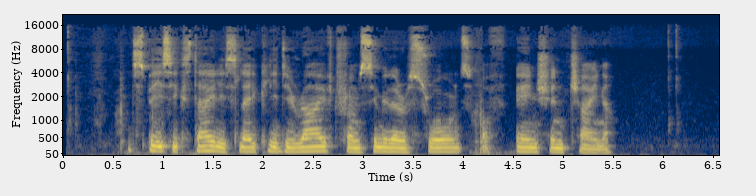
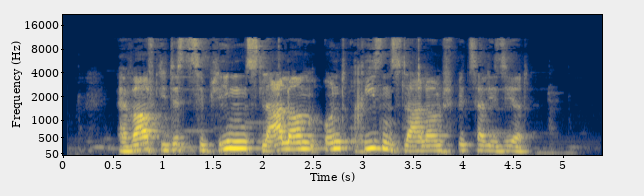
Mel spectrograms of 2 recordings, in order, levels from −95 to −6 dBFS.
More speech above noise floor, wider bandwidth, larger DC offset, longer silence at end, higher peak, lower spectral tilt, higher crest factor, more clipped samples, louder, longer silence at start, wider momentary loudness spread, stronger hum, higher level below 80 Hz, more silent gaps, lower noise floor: about the same, 39 dB vs 36 dB; first, 16.5 kHz vs 11.5 kHz; neither; first, 1.1 s vs 0.75 s; about the same, -2 dBFS vs 0 dBFS; second, -4 dB/octave vs -6 dB/octave; about the same, 18 dB vs 16 dB; neither; second, -20 LUFS vs -17 LUFS; about the same, 0.65 s vs 0.55 s; second, 10 LU vs 14 LU; neither; about the same, -56 dBFS vs -52 dBFS; neither; first, -60 dBFS vs -52 dBFS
